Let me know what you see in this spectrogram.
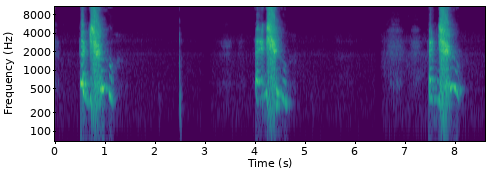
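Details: Three sharp, explosive sneezes a few seconds apart in a quiet echoing bathtub; sneezing triggered by eating mints.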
